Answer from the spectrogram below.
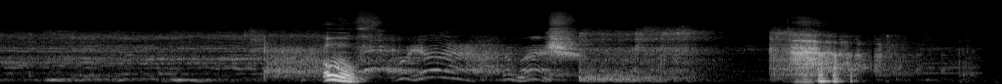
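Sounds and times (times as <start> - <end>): man laughing: 7.9 - 9.6.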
